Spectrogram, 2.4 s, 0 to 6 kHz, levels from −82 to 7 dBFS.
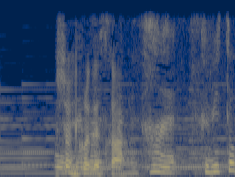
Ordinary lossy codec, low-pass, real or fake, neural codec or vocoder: none; 5.4 kHz; real; none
